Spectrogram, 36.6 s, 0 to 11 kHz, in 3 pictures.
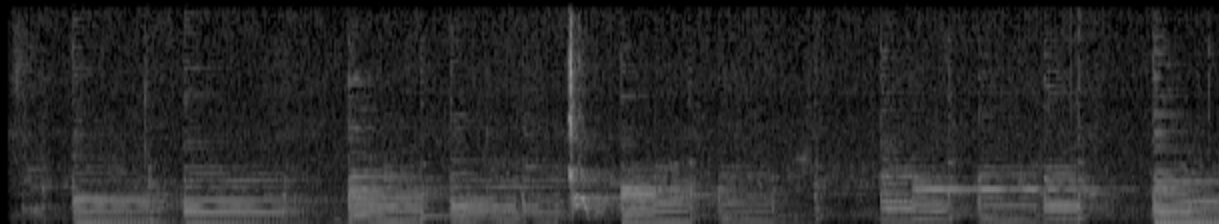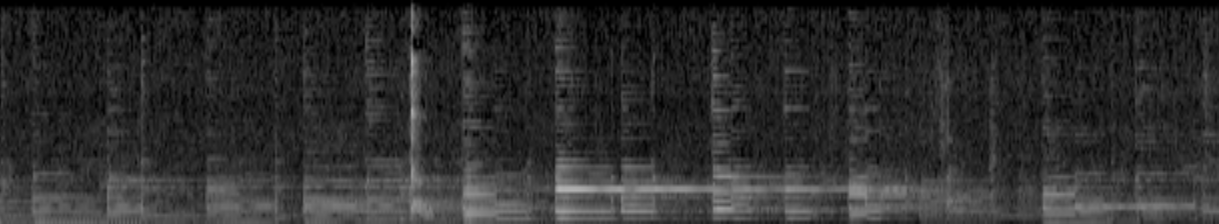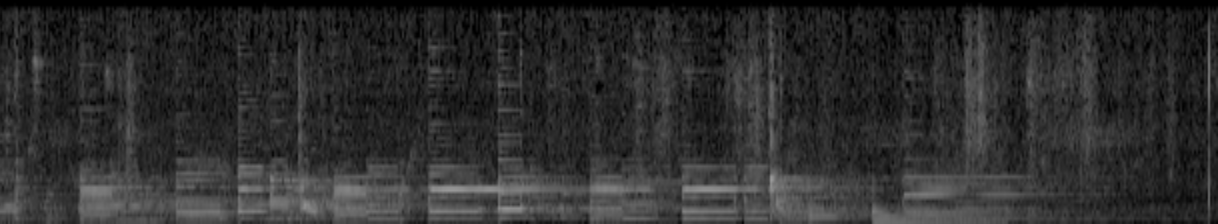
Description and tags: String in the make 3
Uneek guitar experiments created by Andrew Thackray
Guitar, Instrumental, strings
